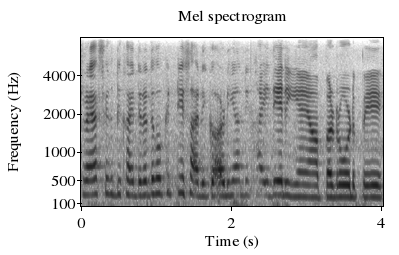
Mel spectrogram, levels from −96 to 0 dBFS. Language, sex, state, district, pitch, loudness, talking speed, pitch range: Hindi, male, Haryana, Rohtak, 240 Hz, -16 LUFS, 240 wpm, 215-255 Hz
